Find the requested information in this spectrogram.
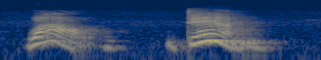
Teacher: The fourth tone, is the falling pitch when you're amazed or angry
